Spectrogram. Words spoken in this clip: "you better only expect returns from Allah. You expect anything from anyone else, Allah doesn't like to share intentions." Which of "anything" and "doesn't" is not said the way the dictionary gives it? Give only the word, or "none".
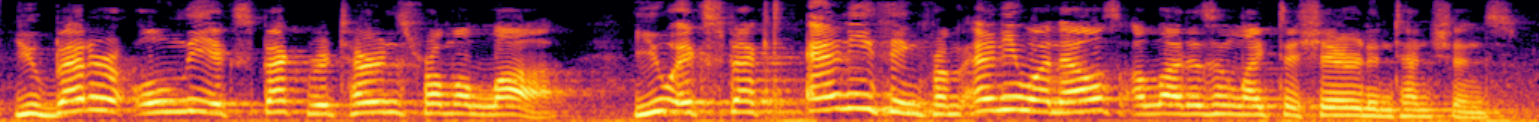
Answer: none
